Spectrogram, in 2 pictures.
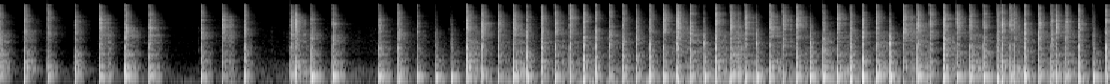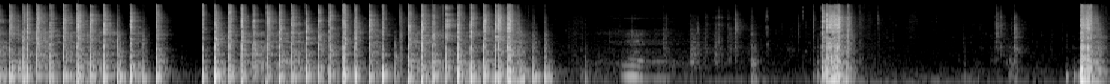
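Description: Electric arcs snapping between a metal probe and a charred circuit board: a string of sharp snaps that quickens into a fast, even run of about six a second, pauses briefly, runs on and then stops. Two single, louder cracks follow near the end.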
